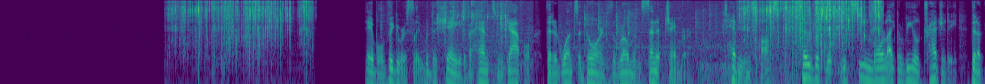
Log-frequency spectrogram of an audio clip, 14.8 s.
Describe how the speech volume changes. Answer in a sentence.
The loudness of the speech stays about the same.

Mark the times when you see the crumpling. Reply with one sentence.
The crumpling can be heard from 2.5 to 4.8 s and from 11.1 to 13.2 s.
